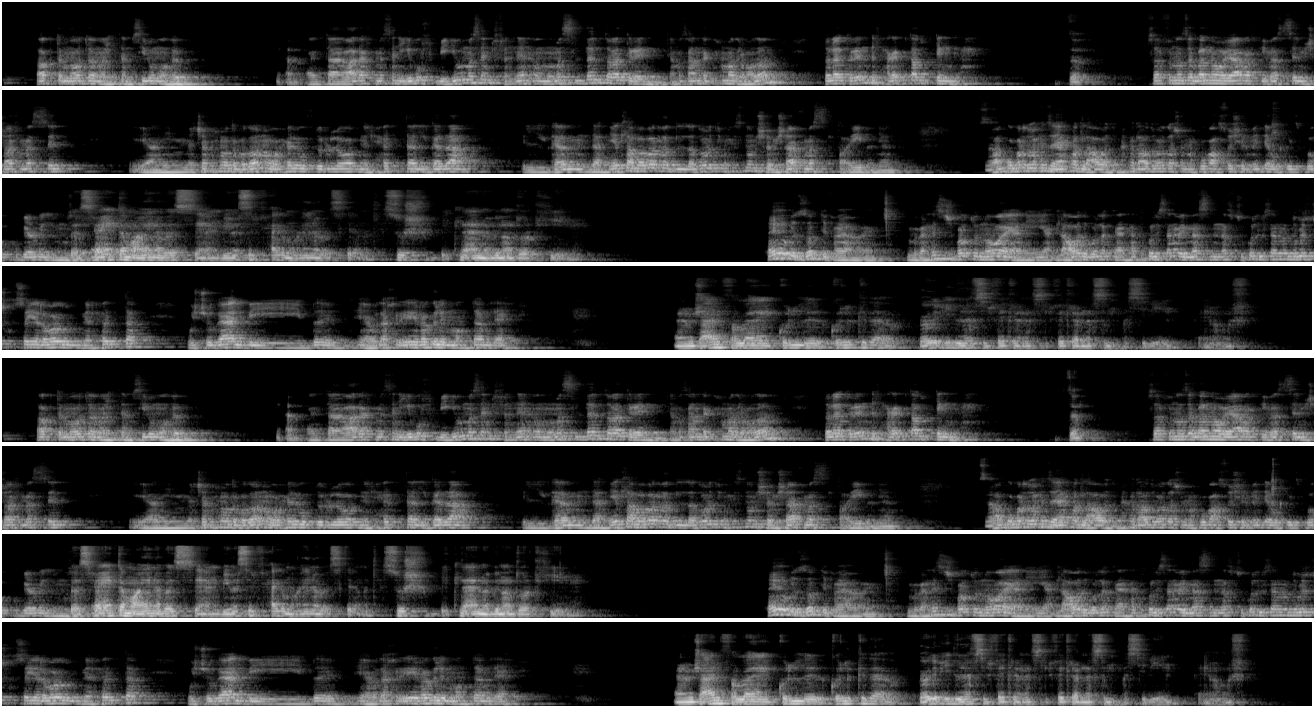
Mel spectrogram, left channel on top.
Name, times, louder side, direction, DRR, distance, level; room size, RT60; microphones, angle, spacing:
voice 1, 0.3-1.9 3.0-7.8 8.2-9.7 11.5-13.7 14.4-17.8 18.3-22.1 23.0-27.3 33.9-40.8 41.2-44.4, equal, 15° left, 5 dB, 0.7 m, -22 dB
voice 2, 26.9-32.1 46.1-51.8, right 3 dB, 30° right, 3 dB, 0.3 m, -21 dB
5.6 x 4.1 x 5.2 m, 0.76 s
head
